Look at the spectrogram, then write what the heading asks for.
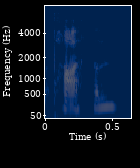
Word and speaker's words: opossum: did I had a opossum or a possum as we call them the O is silent but it's the difference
